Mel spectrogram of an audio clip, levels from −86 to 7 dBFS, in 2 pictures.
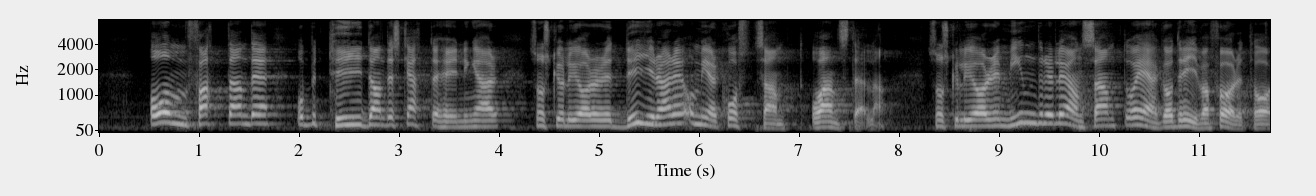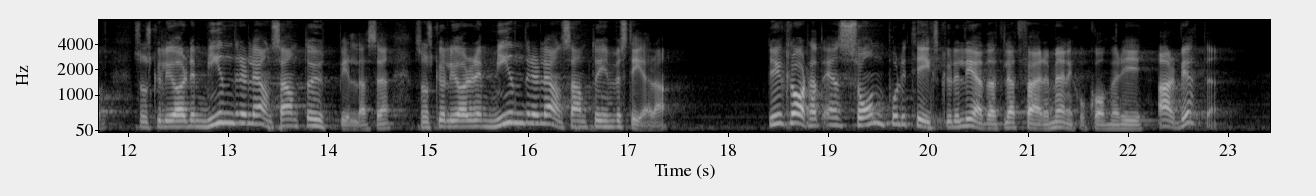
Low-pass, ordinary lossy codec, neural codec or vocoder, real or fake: none; none; none; real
